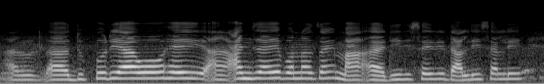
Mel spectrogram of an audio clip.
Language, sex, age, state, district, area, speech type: Assamese, female, 45-60, Assam, Nalbari, rural, spontaneous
